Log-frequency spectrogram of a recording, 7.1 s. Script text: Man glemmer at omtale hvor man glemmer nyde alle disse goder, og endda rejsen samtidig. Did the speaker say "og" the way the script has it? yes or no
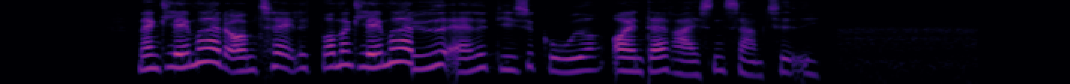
yes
